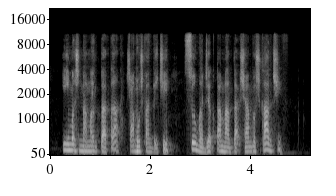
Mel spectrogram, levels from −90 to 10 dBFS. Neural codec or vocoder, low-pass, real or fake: codec, 24 kHz, 1.5 kbps, HILCodec; 10.8 kHz; fake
